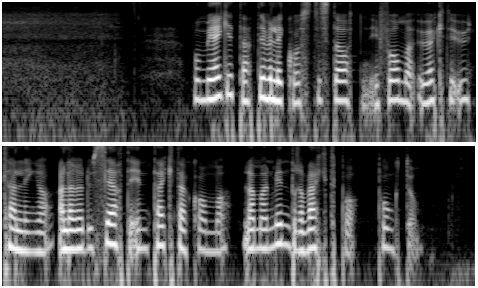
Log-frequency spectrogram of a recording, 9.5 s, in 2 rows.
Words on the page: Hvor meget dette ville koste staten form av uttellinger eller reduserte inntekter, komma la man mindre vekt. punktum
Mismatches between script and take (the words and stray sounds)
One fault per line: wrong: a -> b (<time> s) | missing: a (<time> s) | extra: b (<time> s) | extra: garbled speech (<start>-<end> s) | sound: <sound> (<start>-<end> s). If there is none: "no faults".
extra: i (3.7 s)
extra: økte (4.3 s)
extra: på (8.1 s)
